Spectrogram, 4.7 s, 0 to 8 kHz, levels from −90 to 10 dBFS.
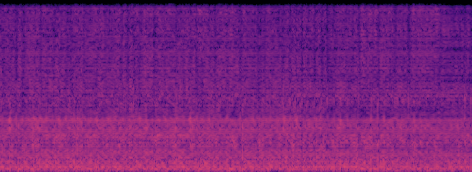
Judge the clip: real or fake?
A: fake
